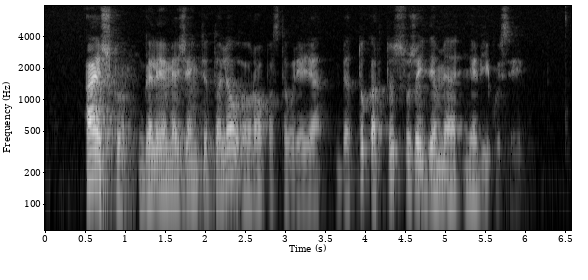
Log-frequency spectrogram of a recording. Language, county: Lithuanian, Kaunas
